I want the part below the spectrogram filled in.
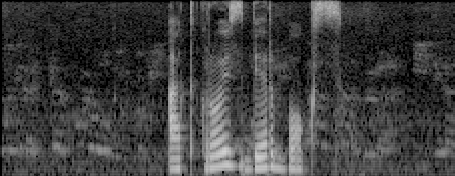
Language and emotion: Russian, neutral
